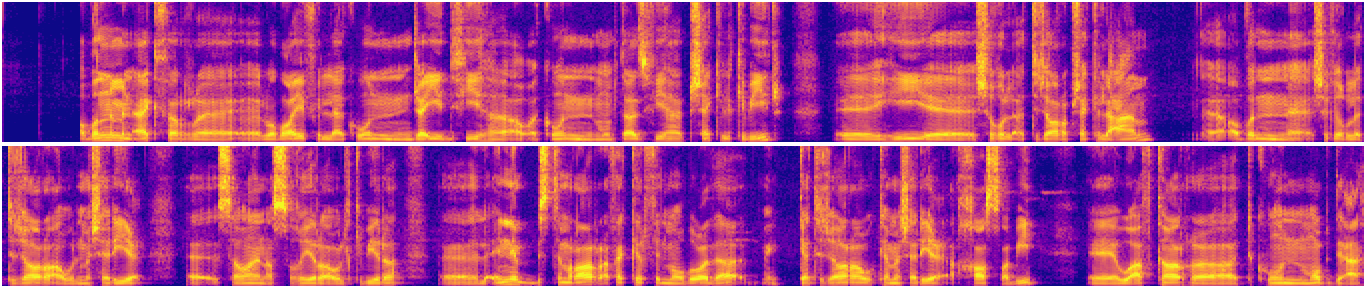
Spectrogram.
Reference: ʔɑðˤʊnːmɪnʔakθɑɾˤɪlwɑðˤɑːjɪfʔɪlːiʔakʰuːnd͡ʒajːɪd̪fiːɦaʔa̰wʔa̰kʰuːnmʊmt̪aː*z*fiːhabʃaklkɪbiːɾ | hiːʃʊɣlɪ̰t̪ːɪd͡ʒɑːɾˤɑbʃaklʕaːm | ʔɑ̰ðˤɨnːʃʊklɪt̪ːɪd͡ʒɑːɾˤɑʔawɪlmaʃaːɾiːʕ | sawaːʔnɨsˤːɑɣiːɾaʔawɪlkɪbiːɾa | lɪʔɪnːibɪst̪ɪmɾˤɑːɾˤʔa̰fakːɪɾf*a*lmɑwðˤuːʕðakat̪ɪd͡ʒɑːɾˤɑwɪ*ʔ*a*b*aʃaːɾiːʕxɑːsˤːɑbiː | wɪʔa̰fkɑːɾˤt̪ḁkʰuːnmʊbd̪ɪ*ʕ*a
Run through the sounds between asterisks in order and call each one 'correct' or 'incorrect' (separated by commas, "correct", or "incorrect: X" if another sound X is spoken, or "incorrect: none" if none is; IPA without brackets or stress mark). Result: correct, incorrect: i, incorrect: k, incorrect: m, correct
